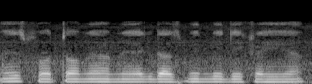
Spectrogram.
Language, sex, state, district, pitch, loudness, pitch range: Hindi, male, Assam, Sonitpur, 125 Hz, -17 LUFS, 120-125 Hz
